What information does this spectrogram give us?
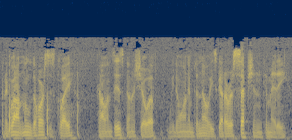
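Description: Steady Ranger lawman, radio western. Low, terse, matter-of-fact, dull vintage radio sound. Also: fast talker, gravelly, loud music behind the voice. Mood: firm. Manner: laconic, matter-of-fact questioning. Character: steady, probing Texas Ranger lawman, male. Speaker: lead actor and narrator. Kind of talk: 1950s radio western acting and narration. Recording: muffled 1950s radio recording.

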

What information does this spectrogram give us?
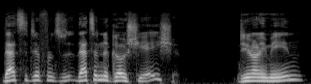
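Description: A man in his thirties speaks in a fairly high voice with a lot of fry, recorded close and dry. He chats casually like an advice podcast host, firing off rhetorical questions and acting out imagined quotes. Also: fast talker, no echo. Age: 30s.

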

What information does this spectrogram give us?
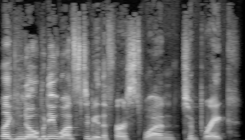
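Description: A woman's voice: on the low side, fairly quick, darkish tone, no room sound. A middle-aged woman co-hosting a podcast in casual chat, talking in a rambling way with many filler words. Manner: chatty, many "like" fillers and restarts. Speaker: podcast co-host.

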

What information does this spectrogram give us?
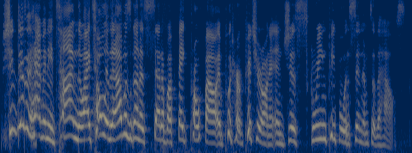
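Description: A woman with a high voice and swooping intonation, teasing and laughing in a casual group chat. The sound is close and dry, with no room echo. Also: expressive, moderate pace, few pauses.

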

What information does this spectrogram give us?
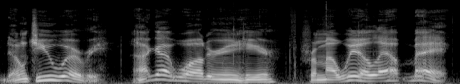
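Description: A man performs an old country jailer in an audio tale. He is calm, sly and confiding, using folksy turns of phrase. His voice has a gravelly fry and lively rises and falls. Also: medium pitch, dry recording, voice pushed up. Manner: folksy, unhurried rural speech, conspiratorial.

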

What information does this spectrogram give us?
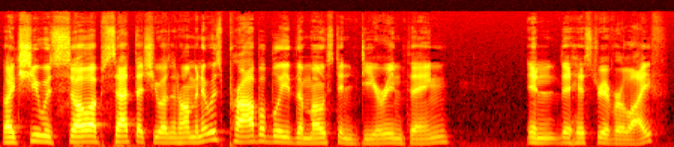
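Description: A man's voice: mid-range voice, fairly even intonation, normal speed, fairly bright tone, clear, resonant tone, no room sound, clean studio sound. A man in casual comedic chat, telling stories in a profane, exasperated way. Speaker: comedy podcast host.

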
